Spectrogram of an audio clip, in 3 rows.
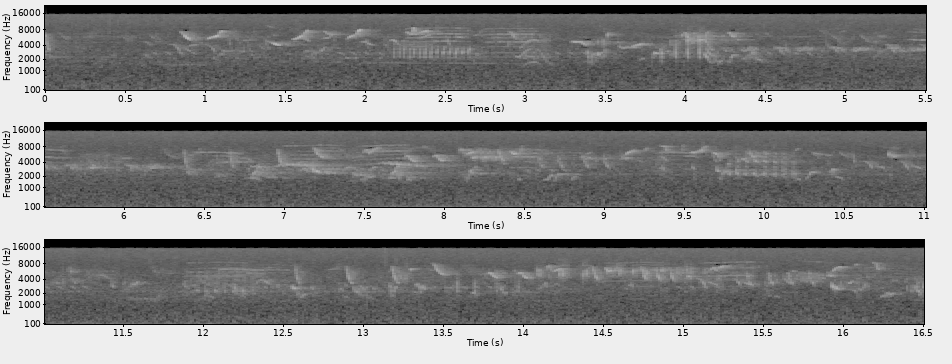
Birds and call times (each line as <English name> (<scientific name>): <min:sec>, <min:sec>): Amethyst Sunbird (Chalcomitra amethystina): 0:01.7
White-browed Sparrow-Weaver (Plocepasser mahali): 0:14.5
